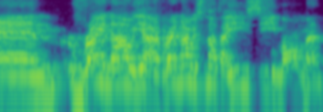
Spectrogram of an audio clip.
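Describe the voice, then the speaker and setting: A man at a moderate pace, with lively intonation. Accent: Italian. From Italy. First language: Italian. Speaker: film director. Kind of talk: casual chat.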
